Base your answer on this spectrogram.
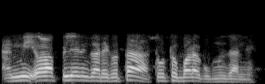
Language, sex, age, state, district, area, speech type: Nepali, male, 18-30, West Bengal, Alipurduar, urban, conversation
